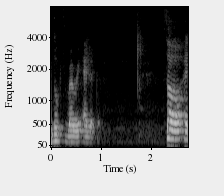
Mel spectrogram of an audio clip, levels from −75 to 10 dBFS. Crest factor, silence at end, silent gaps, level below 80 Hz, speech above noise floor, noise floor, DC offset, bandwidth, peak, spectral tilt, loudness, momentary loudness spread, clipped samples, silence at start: 18 dB; 0 s; none; -56 dBFS; 39 dB; -58 dBFS; under 0.1%; 7.4 kHz; -2 dBFS; -9.5 dB/octave; -20 LUFS; 14 LU; under 0.1%; 0 s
